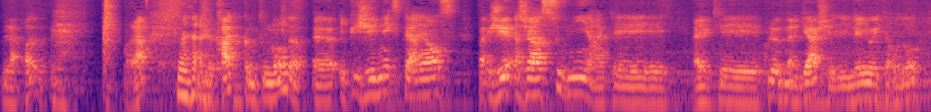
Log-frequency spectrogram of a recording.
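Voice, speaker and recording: Background noise accompanies this fairly low-pitched, moderately paced man, a middle-aged snake breeder from Réunion Island. Chatting informally, he drifts between topics and piles detail upon detail about his animals, captured with roomy, far-off sound.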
